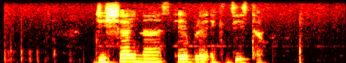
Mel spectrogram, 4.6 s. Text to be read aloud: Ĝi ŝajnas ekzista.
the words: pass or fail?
fail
